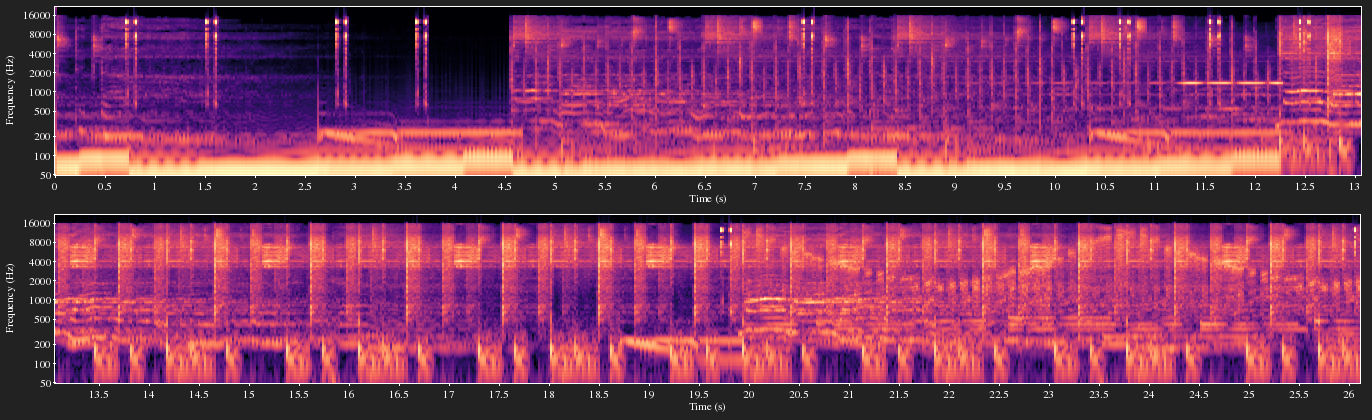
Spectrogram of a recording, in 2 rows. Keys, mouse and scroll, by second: 6.6 Return.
